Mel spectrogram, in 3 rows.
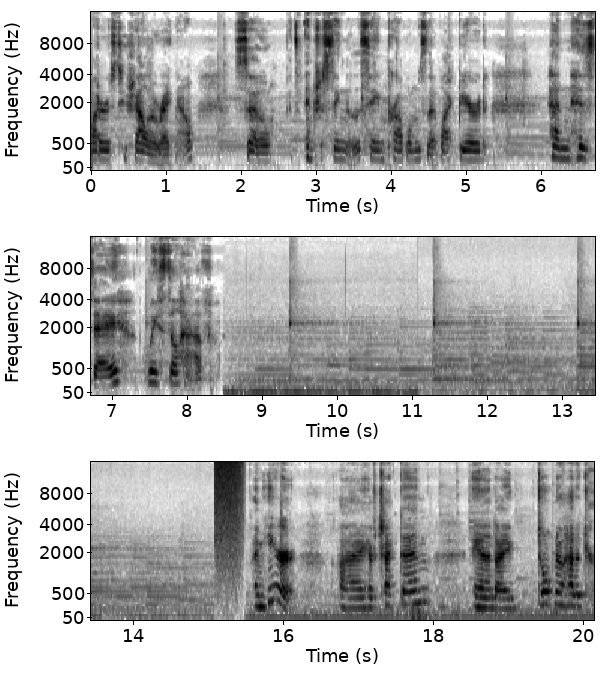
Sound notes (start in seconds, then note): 15.0 static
